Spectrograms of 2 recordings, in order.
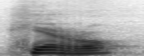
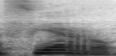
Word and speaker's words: hierro: mezcla de rasgos antiguos por ejemplo la conservación de alguna manera de la efe inicial en forma de aspiración o sea se dice hierro no se dice fierro se dice giga lo cogiera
